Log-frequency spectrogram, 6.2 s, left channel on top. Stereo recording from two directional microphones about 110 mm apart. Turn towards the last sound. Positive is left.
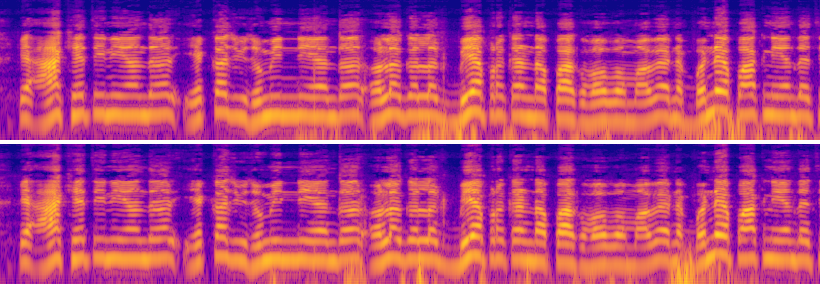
turn(degrees=15)  # may be behind; listen again after turning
